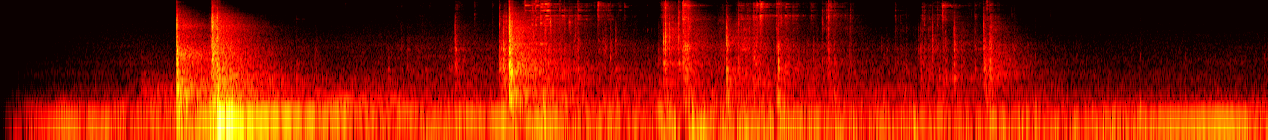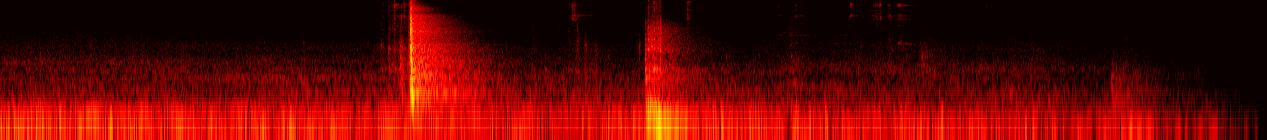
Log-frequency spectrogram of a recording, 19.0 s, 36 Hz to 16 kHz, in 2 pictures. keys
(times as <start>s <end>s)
1.5s 8.0s, 12.3s 17.1s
